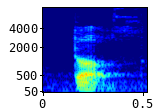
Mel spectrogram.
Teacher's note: like when I'm speaking fast, I don't say todos, I say dos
